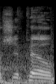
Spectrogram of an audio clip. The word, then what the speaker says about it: Chappelle: Hey, this is pronounced Monsieur Chappelle, man. This guy's French, man.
